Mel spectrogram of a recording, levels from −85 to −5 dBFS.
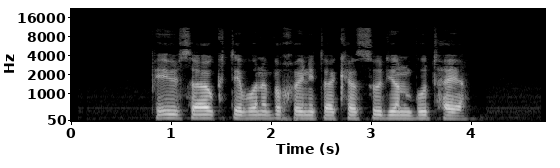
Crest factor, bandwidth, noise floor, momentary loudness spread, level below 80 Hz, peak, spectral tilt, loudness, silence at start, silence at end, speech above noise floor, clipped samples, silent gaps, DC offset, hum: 22 dB; 11.5 kHz; -72 dBFS; 8 LU; -70 dBFS; -6 dBFS; -6.5 dB/octave; -26 LUFS; 0.85 s; 0.8 s; 47 dB; under 0.1%; none; under 0.1%; none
